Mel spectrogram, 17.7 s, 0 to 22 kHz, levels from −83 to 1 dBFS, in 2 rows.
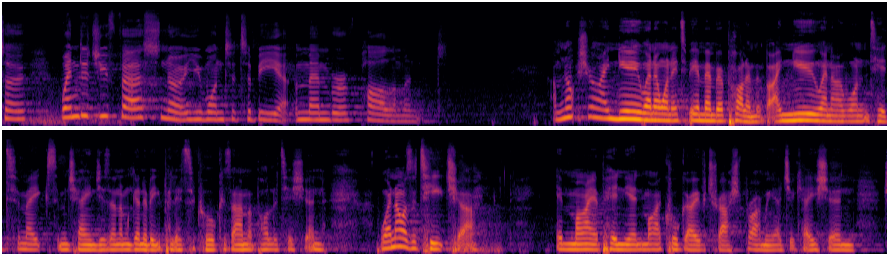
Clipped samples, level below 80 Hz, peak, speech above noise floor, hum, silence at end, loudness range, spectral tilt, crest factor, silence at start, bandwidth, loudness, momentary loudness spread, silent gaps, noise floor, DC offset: under 0.1%; -68 dBFS; -10 dBFS; 41 dB; none; 0.2 s; 13 LU; -6.5 dB/octave; 18 dB; 0 s; 14.5 kHz; -28 LUFS; 15 LU; none; -69 dBFS; under 0.1%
